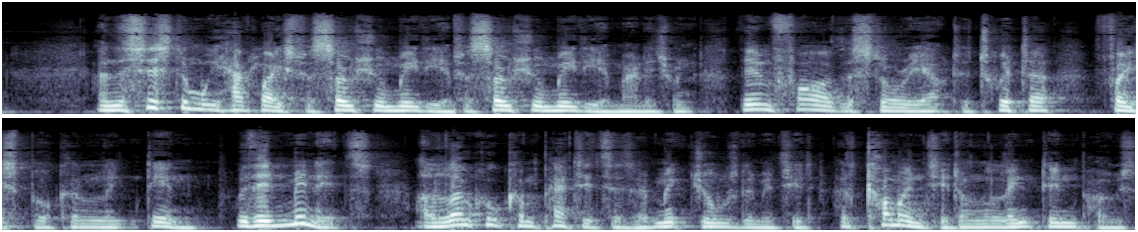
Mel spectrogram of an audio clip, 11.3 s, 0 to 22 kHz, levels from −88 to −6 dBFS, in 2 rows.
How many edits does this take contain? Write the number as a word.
four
